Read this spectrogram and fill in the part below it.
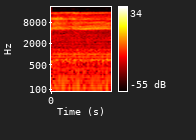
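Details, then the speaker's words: Child with cough and colds, grade B per doctor, receiving nebulizer treatment with nebule, enjoying it: steady high-pitched hiss and hum of a running nebulizer delivering aerosol. "Gustong gusto niya yung pag nebulizer. Gustong gusto niya."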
